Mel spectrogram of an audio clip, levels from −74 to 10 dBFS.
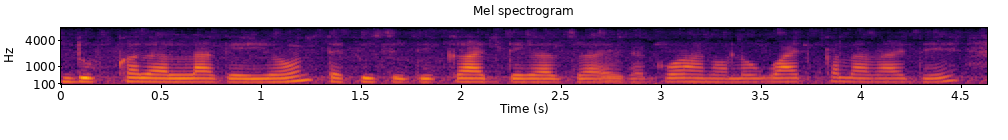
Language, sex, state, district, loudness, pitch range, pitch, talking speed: Chakma, female, Tripura, Unakoti, -19 LUFS, 180-195 Hz, 185 Hz, 180 wpm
